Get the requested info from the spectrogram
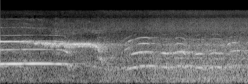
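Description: Muddy floodwater rushing in a steady roar. Over it come high-pitched, drawn-out cries, each held about a second and dropping at the end, one spanning the first second and another starting about a second and a half in.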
